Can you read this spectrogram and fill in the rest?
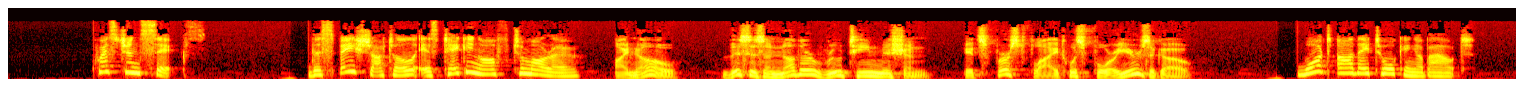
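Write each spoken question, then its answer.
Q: What are they talking about?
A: The space shuttle's launch tomorrow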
